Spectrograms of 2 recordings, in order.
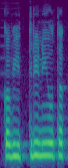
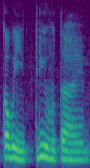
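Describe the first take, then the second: First: कवित्री without the य; wrong form. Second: कवयित्री with the य; correct form. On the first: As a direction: says कवित्री, skipping य, raised. (गलत रूप: कवित्री) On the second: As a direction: says कवयित्री, य clearly sounded. (सही रूप: कवयित्री) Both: Shown as a demonstration.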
